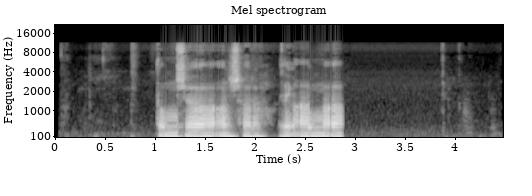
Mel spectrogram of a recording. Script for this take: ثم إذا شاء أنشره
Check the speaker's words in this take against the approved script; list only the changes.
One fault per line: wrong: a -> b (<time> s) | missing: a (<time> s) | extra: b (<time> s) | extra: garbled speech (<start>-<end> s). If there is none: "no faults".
missing: إذا (1.2 s)
extra: garbled speech (2.2-2.9 s)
